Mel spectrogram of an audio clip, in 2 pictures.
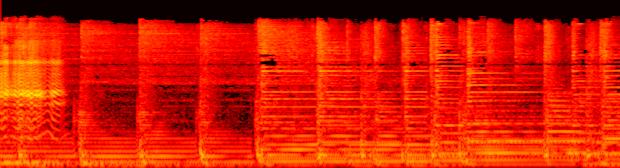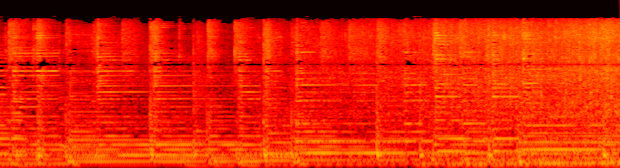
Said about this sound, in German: Zweiter Versuch. Übers Meer. In einem Kahn mit Außenbordmotor.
